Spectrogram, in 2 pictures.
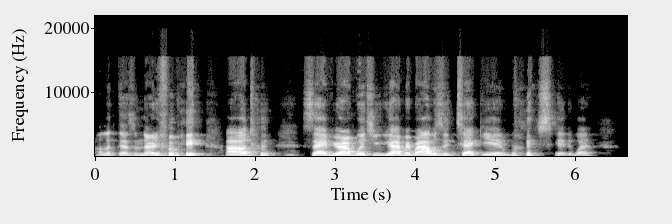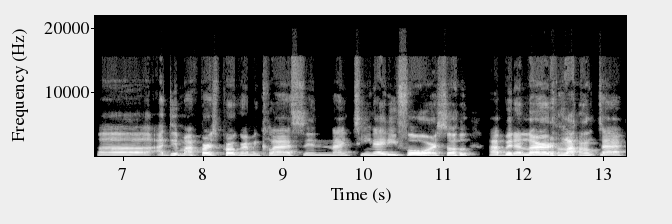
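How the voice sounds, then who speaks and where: A man's voice: fairly high pitch, measured pace, pushed and bright. A man, chatting casually on a livestream, reading viewer messages, laughing often and rambling through asides. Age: 50s. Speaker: livestream host reading super chats.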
